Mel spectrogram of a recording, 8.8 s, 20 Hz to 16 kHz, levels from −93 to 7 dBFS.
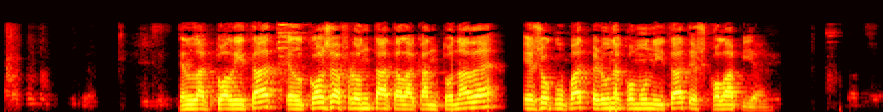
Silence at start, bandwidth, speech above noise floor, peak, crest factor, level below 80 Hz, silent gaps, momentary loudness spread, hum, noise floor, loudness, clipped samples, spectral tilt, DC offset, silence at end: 0.05 s; 7.8 kHz; 43 dB; 0 dBFS; 14 dB; -52 dBFS; 1.01-1.14 s, 5.08-5.20 s; 6 LU; none; -57 dBFS; -14 LUFS; under 0.1%; -4.5 dB/octave; under 0.1%; 1.2 s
